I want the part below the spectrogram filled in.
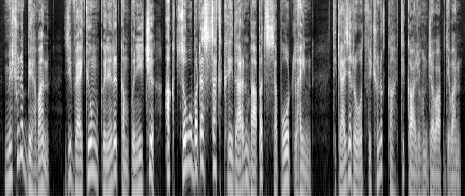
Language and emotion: Kashmiri, surprised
